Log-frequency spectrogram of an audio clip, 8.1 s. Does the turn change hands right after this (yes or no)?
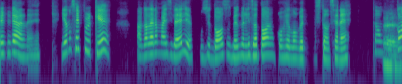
no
